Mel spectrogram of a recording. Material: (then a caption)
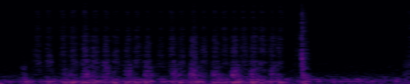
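Paper. A yellow wooden coloured pencil shades densely across the paper of an open colouring book resting on a desk. Quick, steady back-and-forth rubbing and scratching strokes repeat over a low background rumble. One sharper, brighter scratch stands out near the end.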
